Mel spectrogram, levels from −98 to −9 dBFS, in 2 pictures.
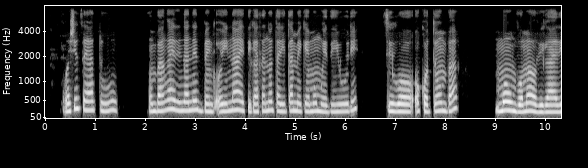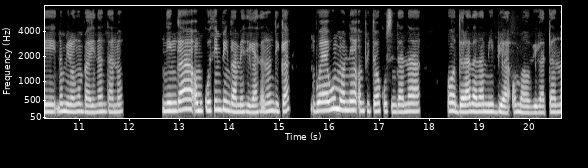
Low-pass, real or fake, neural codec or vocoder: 7.2 kHz; real; none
